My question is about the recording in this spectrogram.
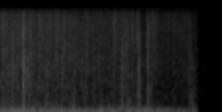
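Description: Near silence: a faint hiss with a few tiny clicks, one a little stronger about a quarter of a second in.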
